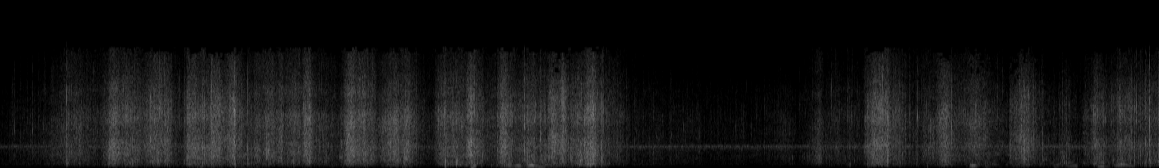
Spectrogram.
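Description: Dry leaves crunch and rustle underfoot in bursts.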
